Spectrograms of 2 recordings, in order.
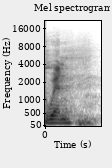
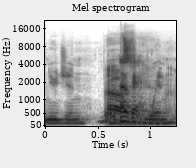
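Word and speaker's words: Nguyen: from you uh yeah her last name's win or ngui and people like pronouncing nugen yes yes she's very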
